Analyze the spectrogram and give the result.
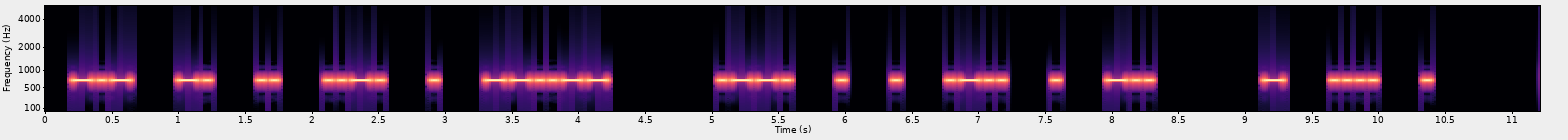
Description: Morse code, heard as a keyed tone, about 25 wpm, spaced as for 16 wpm, 700 Hz. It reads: KNIFE, PEELED THE
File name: Pinocchio / Pinocchio ch7 10 25 ik1hge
